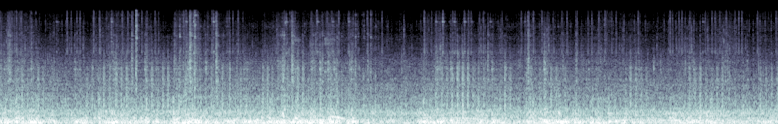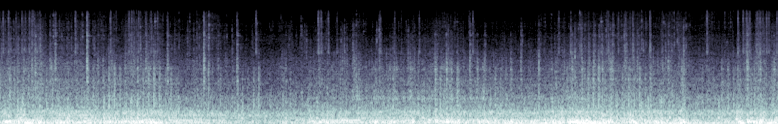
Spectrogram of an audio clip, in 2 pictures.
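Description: Tyres roll over a rough road.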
